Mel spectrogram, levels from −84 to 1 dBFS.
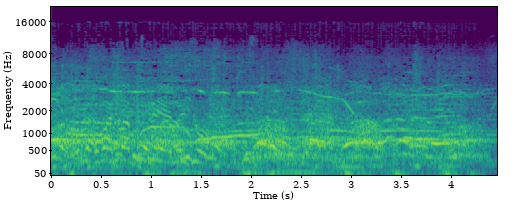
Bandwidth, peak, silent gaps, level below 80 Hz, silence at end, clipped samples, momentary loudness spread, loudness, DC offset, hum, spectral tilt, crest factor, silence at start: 16 kHz; -4 dBFS; none; -34 dBFS; 0 s; under 0.1%; 2 LU; -15 LUFS; under 0.1%; none; -4 dB/octave; 12 dB; 0 s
